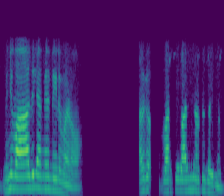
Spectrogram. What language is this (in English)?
Malayalam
